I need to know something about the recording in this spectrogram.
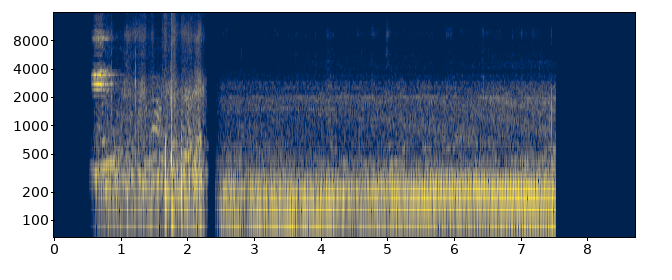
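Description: Short stretch of voices with a few sharp knocks, cut off abruptly, then a steady low hum of a running vehicle engine that stops suddenly near the end.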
